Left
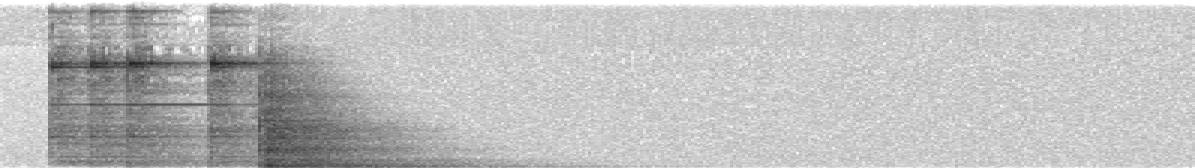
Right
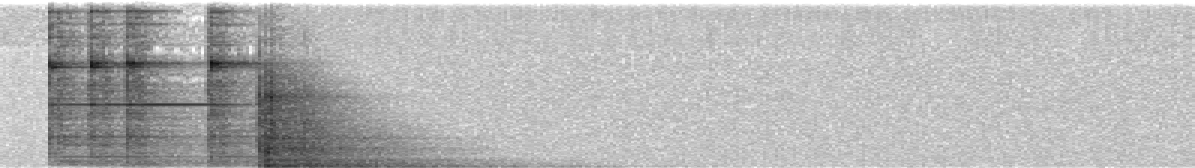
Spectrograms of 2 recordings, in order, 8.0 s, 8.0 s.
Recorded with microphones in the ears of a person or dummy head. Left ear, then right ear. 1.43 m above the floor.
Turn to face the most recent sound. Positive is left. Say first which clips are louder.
# right 6 dB
turn(degrees=-60)  # may be behind; listen again after turning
